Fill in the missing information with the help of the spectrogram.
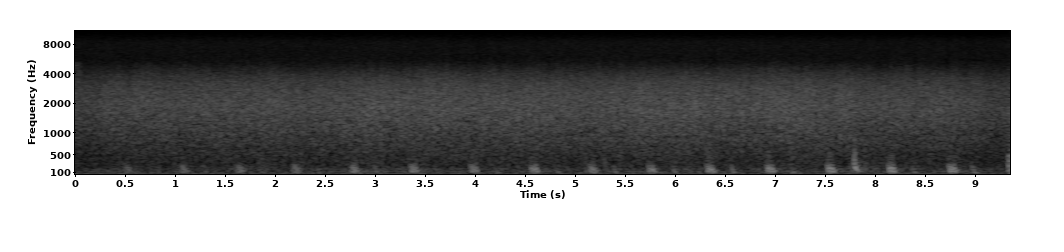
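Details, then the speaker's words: Sound of a heartbeat heard in a silent soundproof room, the heart pounding against the ribs; steady low thumps at about 100 a minute under heavy hiss from a 1949 film soundtrack. Normal heartbeat. "sound of our heart pounding against our ribs."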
